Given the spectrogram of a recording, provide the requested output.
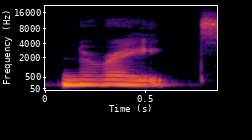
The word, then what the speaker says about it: narrate: Narrate. How did you say that? – Narrate. – So the emphasis is on a different syllable, isn't it? – Yeah.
